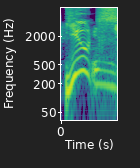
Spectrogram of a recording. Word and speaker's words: Jutz: How do you pronounce Tom's last name? Is it Jutz? Jutz? – Jutz. – German. Jutz.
